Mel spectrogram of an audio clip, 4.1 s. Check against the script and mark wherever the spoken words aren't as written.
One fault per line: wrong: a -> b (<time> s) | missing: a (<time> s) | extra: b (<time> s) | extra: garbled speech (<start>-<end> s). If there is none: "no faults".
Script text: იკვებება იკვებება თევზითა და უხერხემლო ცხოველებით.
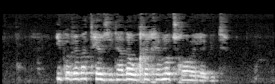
missing: იკვებება (1.3 s)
